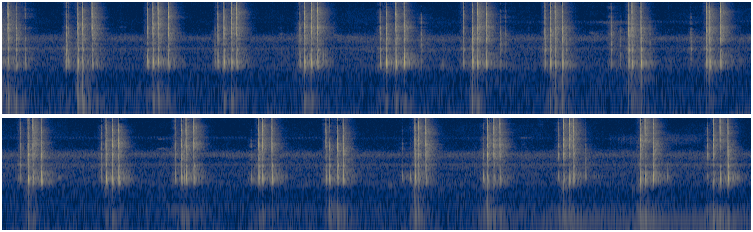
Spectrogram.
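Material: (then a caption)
Wood. Long nails tap quickly on the pierced carvings of an upright, hollow carved wooden incense box. The result is bursts of dry, bright clicking with a woody mid tone, heard in rapid clusters that repeat steadily over about fifteen seconds.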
